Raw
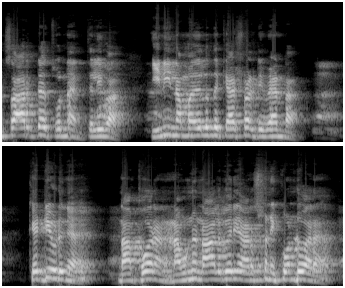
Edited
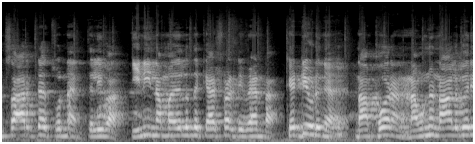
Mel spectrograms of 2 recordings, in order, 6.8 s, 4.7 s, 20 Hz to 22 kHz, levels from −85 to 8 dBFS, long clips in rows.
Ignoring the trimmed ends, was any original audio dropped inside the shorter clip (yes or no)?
yes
